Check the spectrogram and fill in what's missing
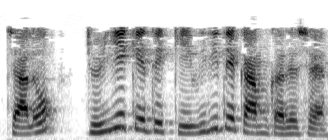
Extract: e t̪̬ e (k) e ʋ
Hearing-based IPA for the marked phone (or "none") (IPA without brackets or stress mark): k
